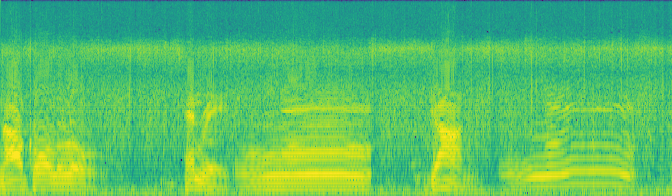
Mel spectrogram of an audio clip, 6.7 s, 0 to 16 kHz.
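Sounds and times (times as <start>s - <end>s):
speech: 0.0s - 1.1s, 1.8s - 5.6s
constant hissing like light rain: 0.0s - 6.7s
cow mooing: 2.4s - 3.8s, 5.0s - 6.4s.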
